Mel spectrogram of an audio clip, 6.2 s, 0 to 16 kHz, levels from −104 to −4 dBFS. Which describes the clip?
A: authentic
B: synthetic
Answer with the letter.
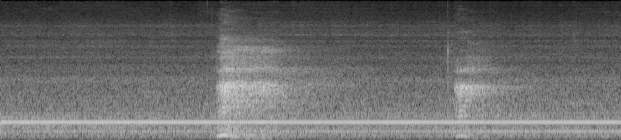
A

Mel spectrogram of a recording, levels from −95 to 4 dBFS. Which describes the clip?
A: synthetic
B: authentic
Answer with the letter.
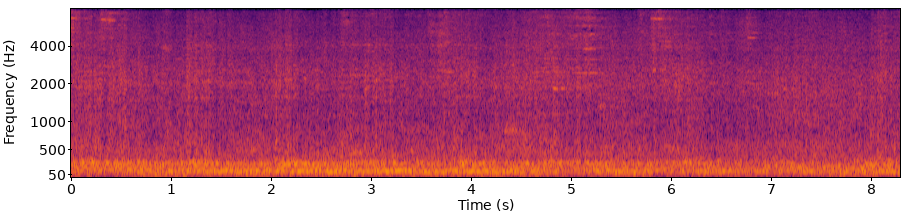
B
